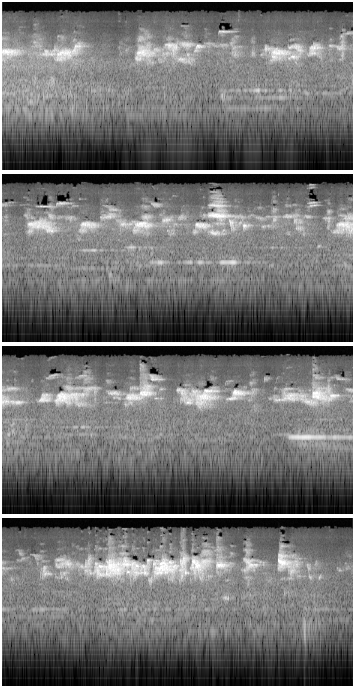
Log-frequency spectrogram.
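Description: Small birds chirping and twittering: many short, high calls overlapping without a break, busiest near the end.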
